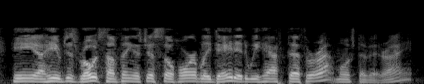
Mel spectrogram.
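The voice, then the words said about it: Sarcastic, tongue-in-cheek tone. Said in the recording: “I'm talking tongue-in-cheek here ... the smirk or the grin, or you know my tone of voice”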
